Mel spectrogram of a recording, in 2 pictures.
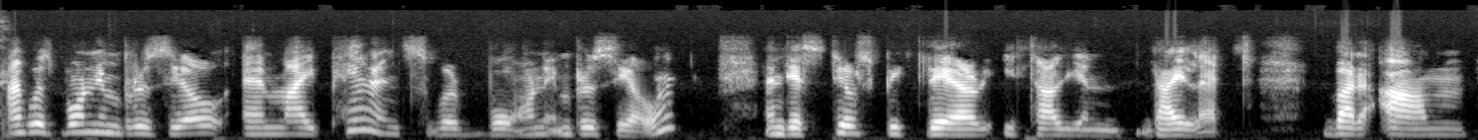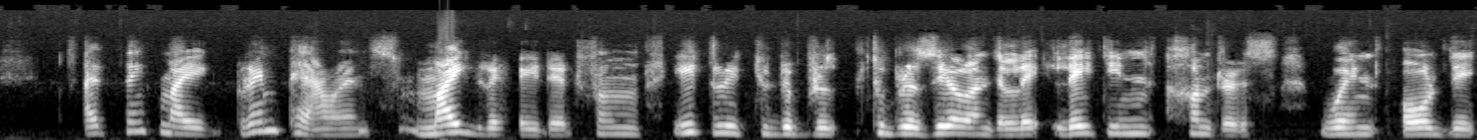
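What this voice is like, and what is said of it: Slight foreign accent. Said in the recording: “People listening probably hear a little accent.”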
